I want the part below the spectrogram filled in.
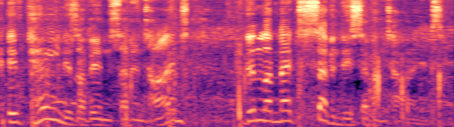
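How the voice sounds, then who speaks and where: An actor playing a boastful, vengeful biblical patriarch in a declamatory audio Bible drama. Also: male voice, a little high, sing-song, moderate pace, heavy background noise. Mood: boastful, menacing.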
